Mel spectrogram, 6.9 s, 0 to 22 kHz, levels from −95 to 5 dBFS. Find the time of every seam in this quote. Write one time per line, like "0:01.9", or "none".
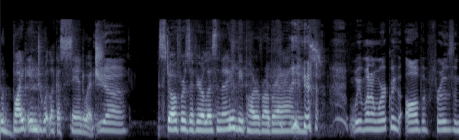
none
